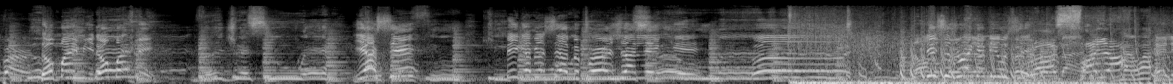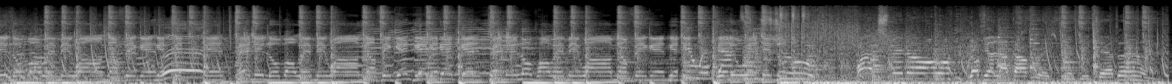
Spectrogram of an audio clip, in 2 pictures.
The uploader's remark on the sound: LIVE AT RUMPUNCH BRUNCH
